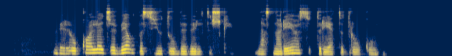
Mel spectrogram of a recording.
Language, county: Lithuanian, Kaunas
